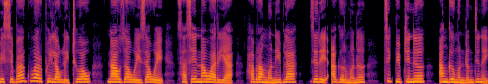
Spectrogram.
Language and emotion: Bodo, neutral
